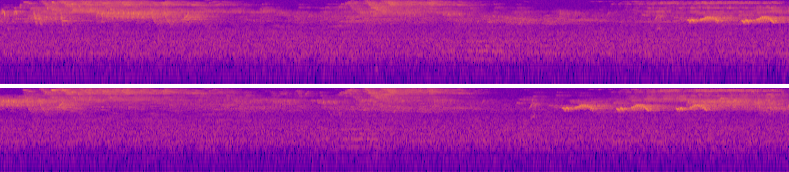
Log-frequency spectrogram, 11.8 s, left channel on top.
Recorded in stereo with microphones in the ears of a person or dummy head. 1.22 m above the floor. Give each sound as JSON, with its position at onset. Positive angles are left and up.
{"t": 0.3, "sound": "a chime", "side_deg": -40, "distance_m": 4.0}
